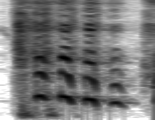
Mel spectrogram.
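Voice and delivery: mocking cackle. Thief crow mocking child.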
